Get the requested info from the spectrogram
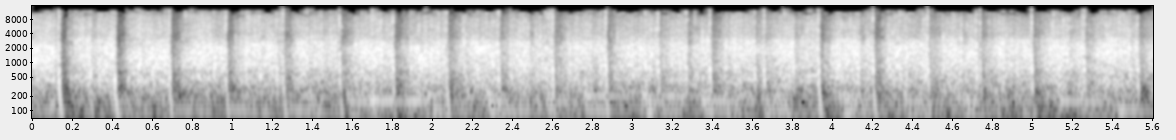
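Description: Studio audience and contestants clapping their hands in quick, fairly even, rhythmic applause.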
